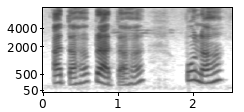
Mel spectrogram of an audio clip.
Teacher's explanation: अह विसर्ग का उच्चारण ह के समान होता है।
